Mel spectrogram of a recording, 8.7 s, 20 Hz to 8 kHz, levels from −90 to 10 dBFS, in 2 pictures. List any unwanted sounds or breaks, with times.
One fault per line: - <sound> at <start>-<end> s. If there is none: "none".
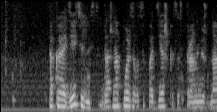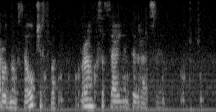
none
